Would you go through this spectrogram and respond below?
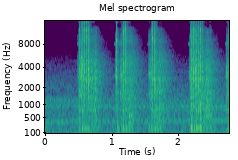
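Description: A ratchet tightening the shift linkage on a Saab 900 gives four bursts of rapid metallic clicking, each about half a second long, close and loud, with no talk.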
